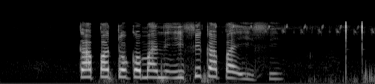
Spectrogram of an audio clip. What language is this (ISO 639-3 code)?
sot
